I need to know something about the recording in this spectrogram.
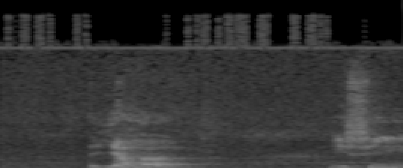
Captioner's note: Hindi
